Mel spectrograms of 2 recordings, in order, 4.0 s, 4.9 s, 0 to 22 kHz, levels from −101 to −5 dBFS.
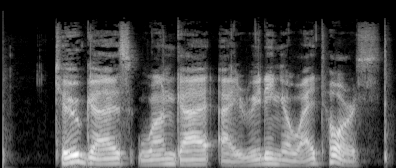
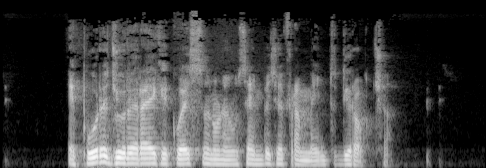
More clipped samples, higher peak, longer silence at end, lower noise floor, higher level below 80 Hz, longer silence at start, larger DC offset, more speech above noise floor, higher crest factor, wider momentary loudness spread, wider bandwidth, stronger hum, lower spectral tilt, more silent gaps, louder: neither; about the same, -2 dBFS vs -2 dBFS; second, 0.1 s vs 1 s; second, -64 dBFS vs -81 dBFS; second, -64 dBFS vs -50 dBFS; second, 0.55 s vs 0.7 s; neither; second, 44 dB vs 65 dB; about the same, 18 dB vs 16 dB; about the same, 11 LU vs 13 LU; second, 12.5 kHz vs 16.5 kHz; neither; second, -5 dB/octave vs -6.5 dB/octave; neither; second, -20 LUFS vs -16 LUFS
